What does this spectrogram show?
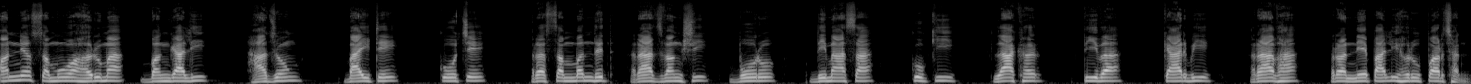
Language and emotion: Nepali, neutral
